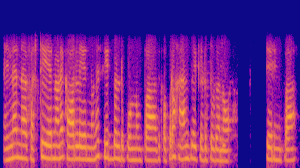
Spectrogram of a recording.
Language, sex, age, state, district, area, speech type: Tamil, female, 18-30, Tamil Nadu, Madurai, rural, conversation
